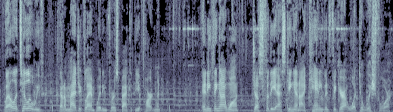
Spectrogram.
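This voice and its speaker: A man's voice: on the high side, noisy background. A timid, stammering everyman. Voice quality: soft, hesitant, stammering. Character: timid down-on-his-luck everyman with a dog. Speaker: lead actor. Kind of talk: radio drama acting. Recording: studio radio play with music underneath.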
